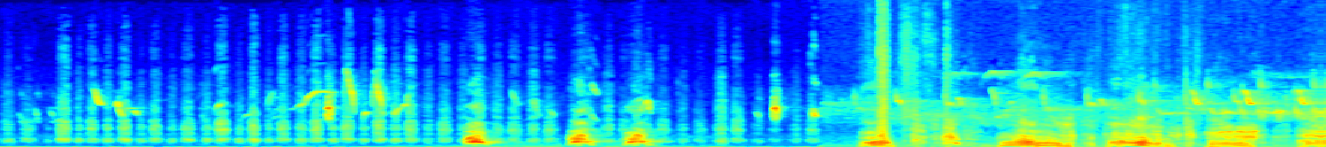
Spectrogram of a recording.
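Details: Puppies running and playing together on a lush green meadow: rapid panting-like breaths at first, then a few short harmonic barks, giving way to a dense run of excited yelping barks, with faint high bird chirps overhead.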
